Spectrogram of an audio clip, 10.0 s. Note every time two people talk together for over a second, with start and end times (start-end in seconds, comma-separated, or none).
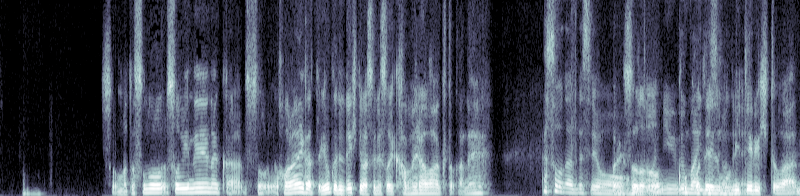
7.6-9.4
